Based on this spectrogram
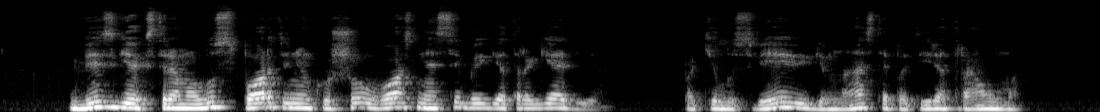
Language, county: Lithuanian, Vilnius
